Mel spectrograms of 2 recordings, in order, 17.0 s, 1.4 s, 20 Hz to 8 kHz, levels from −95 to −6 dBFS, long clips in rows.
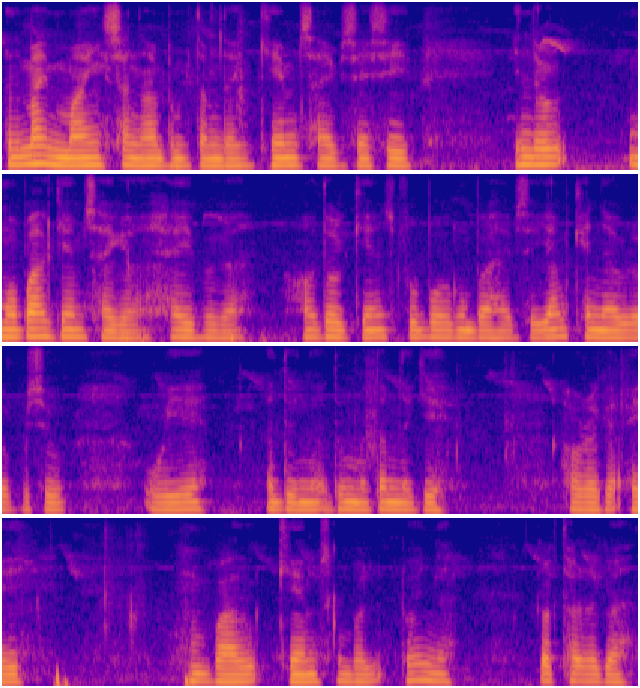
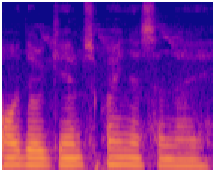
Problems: background sounds at intervals, background conversations at intervals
